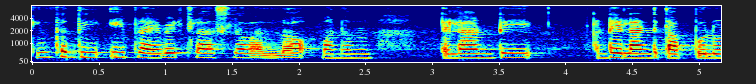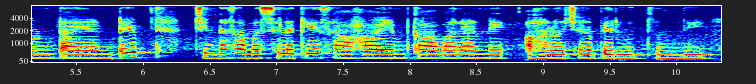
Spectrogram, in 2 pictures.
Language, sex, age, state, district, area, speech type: Telugu, female, 18-30, Telangana, Ranga Reddy, urban, spontaneous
